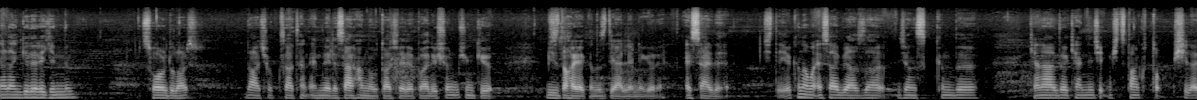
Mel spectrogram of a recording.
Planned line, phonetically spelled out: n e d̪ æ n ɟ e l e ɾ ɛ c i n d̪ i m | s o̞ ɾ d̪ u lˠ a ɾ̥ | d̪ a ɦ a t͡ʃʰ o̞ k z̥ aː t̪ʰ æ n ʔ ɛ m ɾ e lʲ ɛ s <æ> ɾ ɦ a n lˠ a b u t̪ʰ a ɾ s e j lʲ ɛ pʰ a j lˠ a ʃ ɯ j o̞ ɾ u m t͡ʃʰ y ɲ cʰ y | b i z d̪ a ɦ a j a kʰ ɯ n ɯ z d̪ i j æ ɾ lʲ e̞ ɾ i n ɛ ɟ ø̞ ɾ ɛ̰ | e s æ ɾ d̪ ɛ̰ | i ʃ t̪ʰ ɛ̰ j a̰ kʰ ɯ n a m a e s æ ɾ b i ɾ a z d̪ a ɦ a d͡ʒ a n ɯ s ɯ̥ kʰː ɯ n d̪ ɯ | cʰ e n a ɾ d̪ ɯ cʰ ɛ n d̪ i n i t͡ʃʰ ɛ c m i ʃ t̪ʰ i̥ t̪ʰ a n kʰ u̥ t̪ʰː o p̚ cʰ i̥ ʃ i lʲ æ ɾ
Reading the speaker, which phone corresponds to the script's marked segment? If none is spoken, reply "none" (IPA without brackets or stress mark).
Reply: æ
